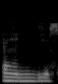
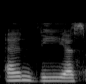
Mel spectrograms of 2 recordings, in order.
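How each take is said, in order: First: The last two vowels merge into one syllable. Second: The word is said with three separate syllables. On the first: The speaker calls it right. "we can just easily change it" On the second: The speaker calls it wrong. "if we tried to make it three syllables, it would just sound weird"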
